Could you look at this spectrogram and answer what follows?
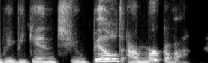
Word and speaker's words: merkavah: begin to build our merkavah right which is the Hebrew version of merkaba some people call it merkaba or merkaba I like to pronounce it the Hebrew name which is merkava but nonetheless it is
